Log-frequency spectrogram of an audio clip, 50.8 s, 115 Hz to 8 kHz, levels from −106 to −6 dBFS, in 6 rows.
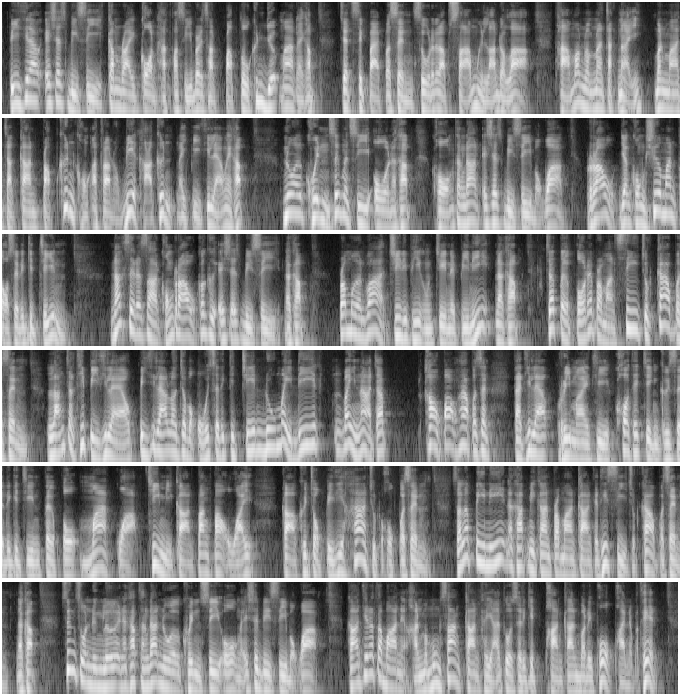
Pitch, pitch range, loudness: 145 Hz, 120-180 Hz, -23 LUFS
